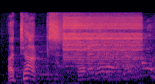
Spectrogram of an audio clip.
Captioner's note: buzzer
